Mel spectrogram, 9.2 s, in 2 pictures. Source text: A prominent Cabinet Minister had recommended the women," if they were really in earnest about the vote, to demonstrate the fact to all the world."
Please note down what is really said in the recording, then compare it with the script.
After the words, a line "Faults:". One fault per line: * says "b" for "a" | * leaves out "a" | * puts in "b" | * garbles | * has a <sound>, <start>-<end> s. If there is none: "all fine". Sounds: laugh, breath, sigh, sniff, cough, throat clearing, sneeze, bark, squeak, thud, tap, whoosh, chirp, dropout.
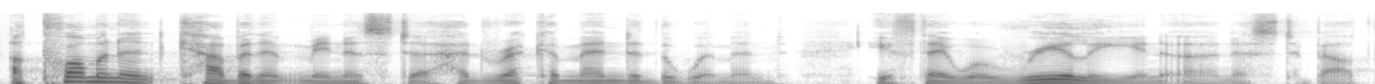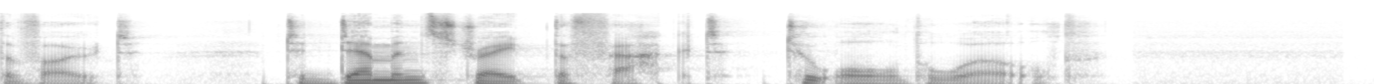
A prominent Cabinet Minister had recommended the women," if they were really in earnest about the vote, to demonstrate the fact to all the world."
Faults:
all fine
